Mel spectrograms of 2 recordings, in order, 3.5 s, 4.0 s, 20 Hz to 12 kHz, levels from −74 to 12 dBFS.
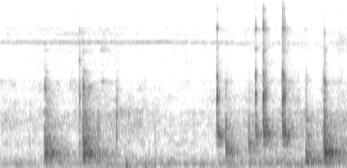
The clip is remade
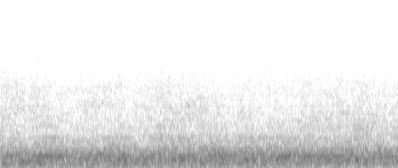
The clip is remade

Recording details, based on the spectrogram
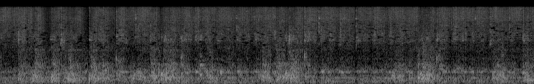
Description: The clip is recorded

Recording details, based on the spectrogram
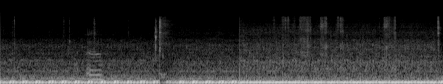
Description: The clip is remade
